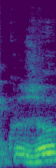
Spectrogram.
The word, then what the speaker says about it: Crusoe: Então, mas eu sei que a pronúncia correta é Crusoe, mas vamos Crusoe para ficar mais natural, tá?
